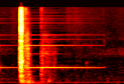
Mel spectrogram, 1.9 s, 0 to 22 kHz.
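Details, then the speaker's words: 2007 Saturn Ion, cold start attempt after sitting: one sharp click, then a chime fading to silence, starter not turning; battery dead or too weak, later loose wiring suspected. No crank. "Well, she's either dead or she's just so weak that it won't crank it."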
